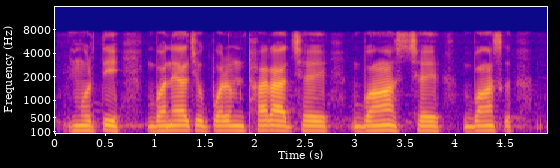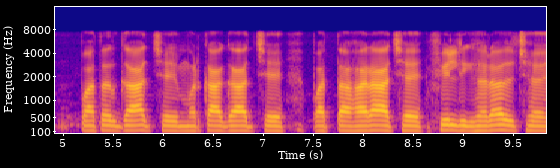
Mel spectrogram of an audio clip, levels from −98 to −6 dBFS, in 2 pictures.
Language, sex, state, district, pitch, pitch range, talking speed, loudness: Hindi, male, Bihar, Samastipur, 135 Hz, 130-140 Hz, 130 wpm, -21 LUFS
